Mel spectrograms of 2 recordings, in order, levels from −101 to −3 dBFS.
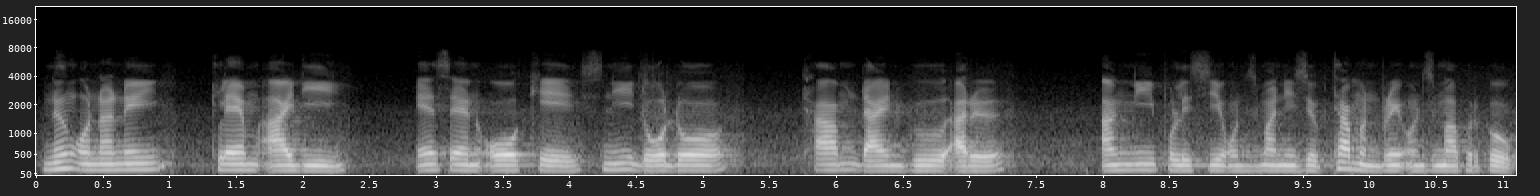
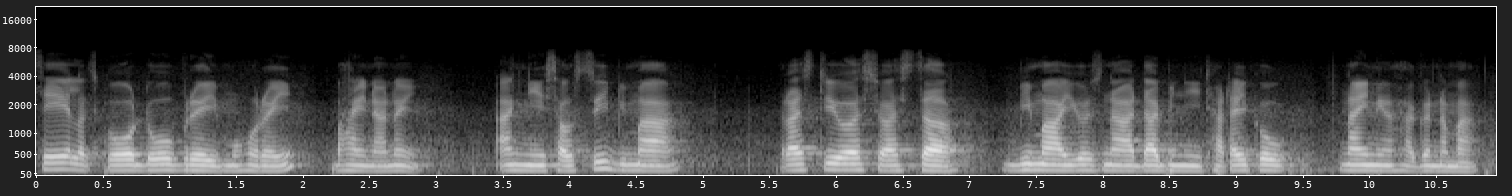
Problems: constant background noise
